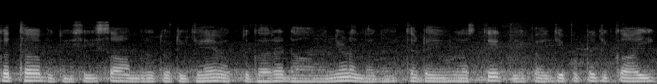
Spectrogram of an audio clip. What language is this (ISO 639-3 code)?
snd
